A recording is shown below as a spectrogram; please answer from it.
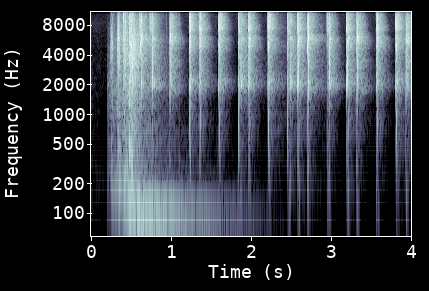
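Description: A quick series of sharp taps or clicks, about four or five a second, with a deep low boom under the first two seconds.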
